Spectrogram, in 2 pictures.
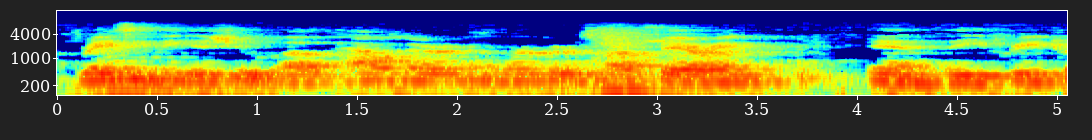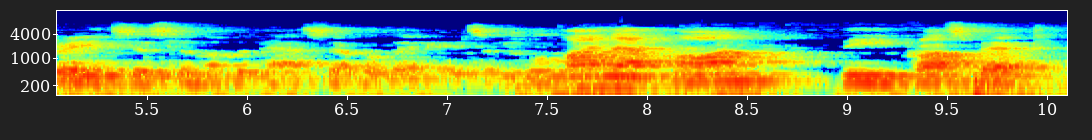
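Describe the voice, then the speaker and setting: A man moderating a conference panel, pausing often with fillers, heard through a low-quality live stream recording from a hall. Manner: hesitant, many filler pauses. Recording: distant, echoey, muffled hall recording.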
